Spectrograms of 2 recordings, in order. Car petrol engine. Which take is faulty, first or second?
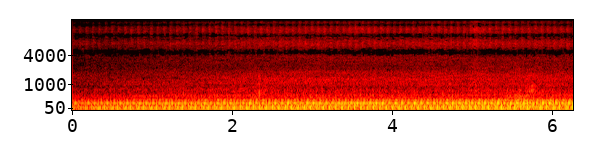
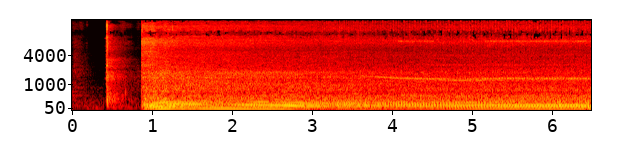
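first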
